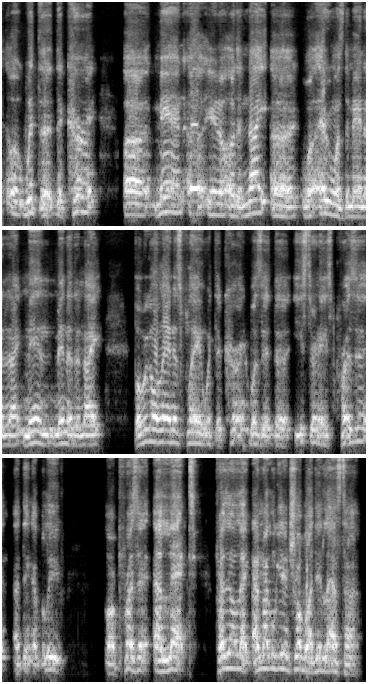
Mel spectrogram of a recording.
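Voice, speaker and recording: Raspy, gravelly male host on a video call, upbeat and rambling, slightly high voice. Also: darkish tone, poor audio. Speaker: podcast host. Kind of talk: casual chat.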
